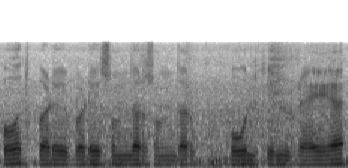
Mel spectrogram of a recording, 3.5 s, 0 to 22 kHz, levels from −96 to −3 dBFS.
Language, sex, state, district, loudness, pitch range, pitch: Hindi, male, Haryana, Charkhi Dadri, -19 LUFS, 100-105 Hz, 105 Hz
